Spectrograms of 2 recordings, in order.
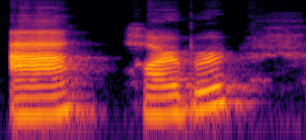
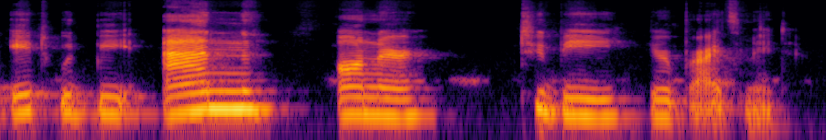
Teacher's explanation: But with honor, the H is silent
